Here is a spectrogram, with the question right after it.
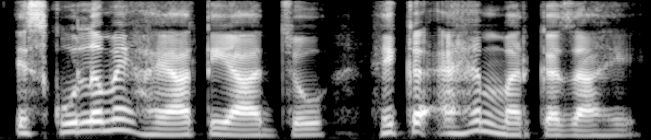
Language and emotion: Sindhi, neutral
